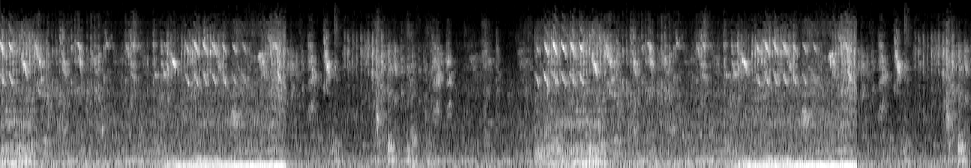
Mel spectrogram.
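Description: Faint bird chirps and quick trills from a looped backing track, the same few seconds of birdsong repeating about every nine and a half seconds, with a low hum under part of each pass.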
